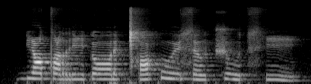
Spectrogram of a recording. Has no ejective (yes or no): yes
